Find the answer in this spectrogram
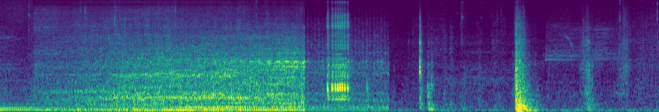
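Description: A car running, heard from inside the cabin: a steady low engine hum with a rising rush of noise that cuts off about three seconds in. After it come a short tone, a few faint knocks and a sharp thump near the end.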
